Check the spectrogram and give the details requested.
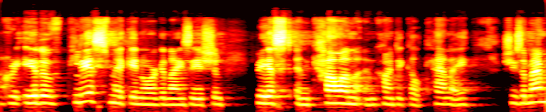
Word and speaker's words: Cualann: He's the co-founder and CEO of, how do you say that, Cualann? Well done, spot on. Cualann, which is an approved housing body delivering affordable housing here in Ireland.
